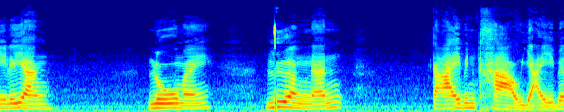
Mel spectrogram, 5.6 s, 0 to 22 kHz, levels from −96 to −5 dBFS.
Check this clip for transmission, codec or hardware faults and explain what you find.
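There's one fault here: a corrupt frame decoded, from about 2.74 to 2.77 s in the speech. A couple of compressed frames arrived with flipped bits, and the decoder played them instead of concealing them. The misread codes and gains pushed energy into the wrong frequencies for about 30 ms, so you hear a short chirp, blip or burst of noise that doesn't belong to the speech around it. It's fairly loud, peaking somewhere around -10 dBFS.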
